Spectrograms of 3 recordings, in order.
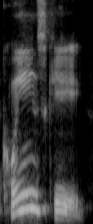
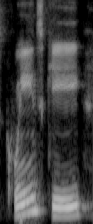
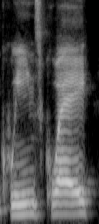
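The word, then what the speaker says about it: Queens Quay: Queen's Key is that's how you say it. It's said key. Key is the way you say that word. So anybody who's walking around saying Queen's Quay, you're an idiot.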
